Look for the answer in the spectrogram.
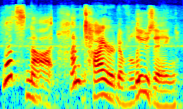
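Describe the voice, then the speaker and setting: A woman's voice: fairly low pitch, huge pitch swings, takes it slowly, exaggerated voice. A woman reading the lines of an easygoing, patient fifth-grade boy in a children's storybook, good-natured and a little resigned.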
